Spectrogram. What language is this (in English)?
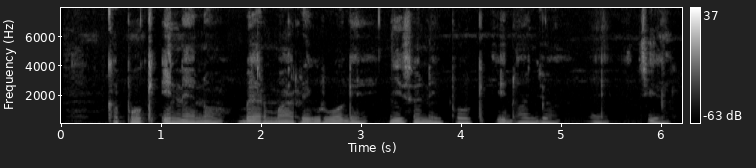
Luo (Kenya and Tanzania)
